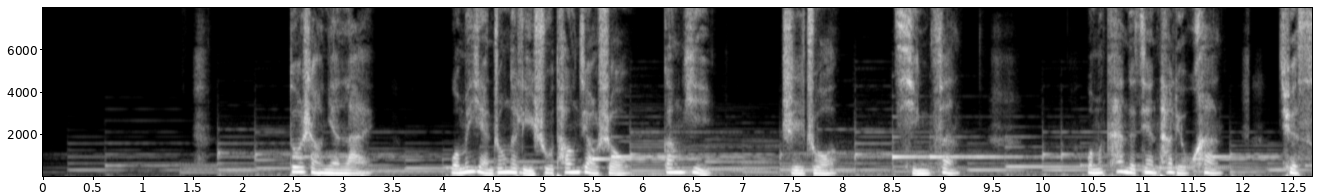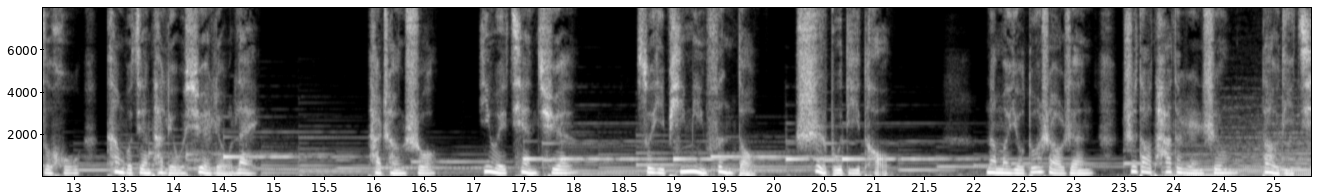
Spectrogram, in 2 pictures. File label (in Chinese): 女 纪录片; 纪录片-李述汤教授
